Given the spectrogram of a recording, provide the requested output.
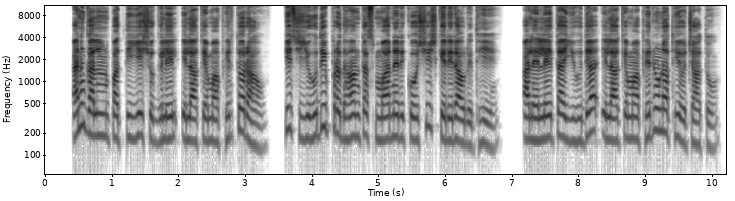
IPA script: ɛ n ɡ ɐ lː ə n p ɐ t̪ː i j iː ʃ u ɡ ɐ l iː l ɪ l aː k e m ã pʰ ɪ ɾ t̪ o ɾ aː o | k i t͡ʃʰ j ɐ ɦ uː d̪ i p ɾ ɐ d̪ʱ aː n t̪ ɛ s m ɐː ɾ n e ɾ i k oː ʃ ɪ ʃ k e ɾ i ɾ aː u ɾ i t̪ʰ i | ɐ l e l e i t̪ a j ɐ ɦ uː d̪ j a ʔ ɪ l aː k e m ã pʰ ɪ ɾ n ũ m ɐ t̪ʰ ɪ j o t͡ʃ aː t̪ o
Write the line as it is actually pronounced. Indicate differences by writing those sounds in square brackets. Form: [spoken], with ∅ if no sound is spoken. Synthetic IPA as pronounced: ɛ n ɡ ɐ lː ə n p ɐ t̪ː i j iː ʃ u ɡ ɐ l iː l ɪ l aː k e m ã pʰ ɪ ɾ t̪ o ɾ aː o | k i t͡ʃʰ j ɐ ɦ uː d̪ i p ɾ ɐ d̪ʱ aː n t̪ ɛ s m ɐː ɾ n e ɾ i k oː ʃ ɪ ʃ k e ɾ i ɾ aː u ɾ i t̪ʰ i | ɐ l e l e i t̪ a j ɐ ɦ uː d̪ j a ʔ ɪ l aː k e m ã pʰ ɪ ɾ n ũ [n] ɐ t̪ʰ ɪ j o t͡ʃ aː t̪ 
